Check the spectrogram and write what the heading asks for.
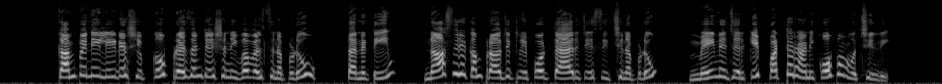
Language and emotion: Telugu, angry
